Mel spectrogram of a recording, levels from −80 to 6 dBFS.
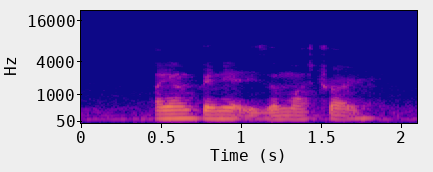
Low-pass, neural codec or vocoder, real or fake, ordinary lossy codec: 7.2 kHz; codec, 16 kHz, 8 kbps, FreqCodec, smaller model; fake; none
